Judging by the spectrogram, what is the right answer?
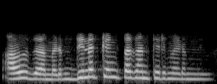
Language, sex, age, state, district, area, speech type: Kannada, female, 18-30, Karnataka, Bellary, urban, conversation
